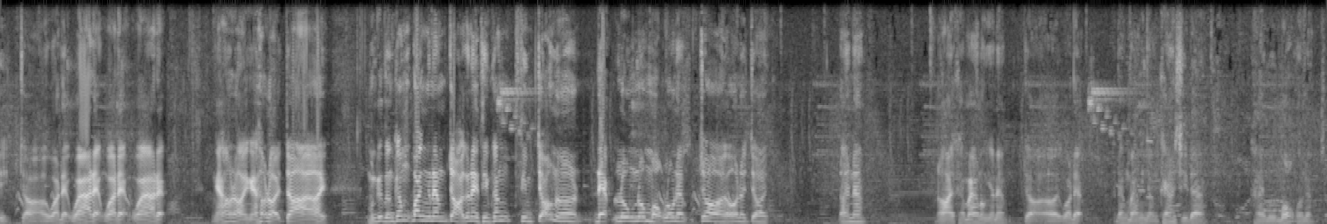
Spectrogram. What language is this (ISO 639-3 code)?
vie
